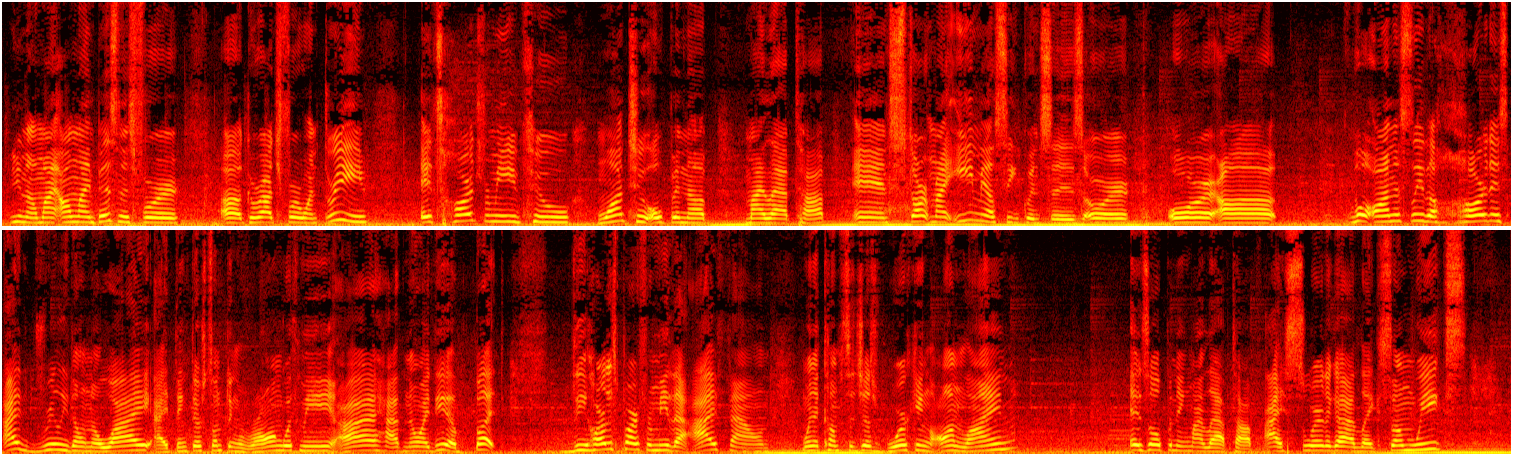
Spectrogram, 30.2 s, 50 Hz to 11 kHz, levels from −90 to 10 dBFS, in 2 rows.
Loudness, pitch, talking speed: -19 LUFS, 230 Hz, 150 wpm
